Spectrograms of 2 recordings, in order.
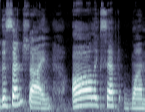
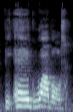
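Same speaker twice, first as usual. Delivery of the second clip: usual speaking voice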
